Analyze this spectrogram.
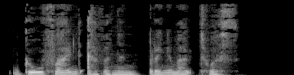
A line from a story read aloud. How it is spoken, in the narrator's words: Cole said in a shaky voice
